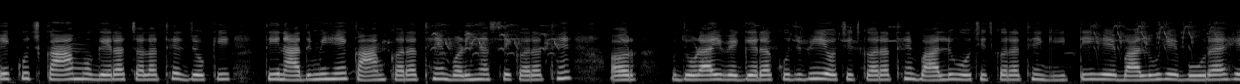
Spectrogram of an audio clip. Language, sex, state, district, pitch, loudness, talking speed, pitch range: Chhattisgarhi, female, Chhattisgarh, Sarguja, 225 Hz, -29 LUFS, 190 wpm, 215-240 Hz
